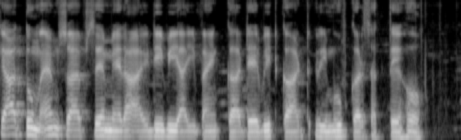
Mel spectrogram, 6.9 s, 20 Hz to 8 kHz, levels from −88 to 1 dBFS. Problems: none marked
